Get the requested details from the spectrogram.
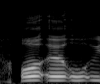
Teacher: o ö u ü dediğimde de ağzım yuvarlanmıyor mu evet yuvarlak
